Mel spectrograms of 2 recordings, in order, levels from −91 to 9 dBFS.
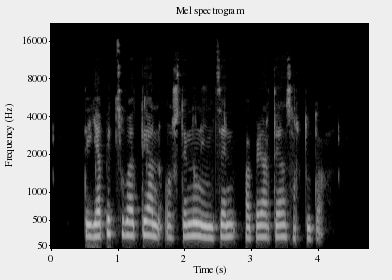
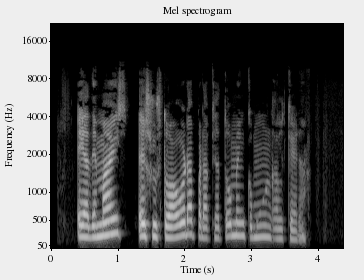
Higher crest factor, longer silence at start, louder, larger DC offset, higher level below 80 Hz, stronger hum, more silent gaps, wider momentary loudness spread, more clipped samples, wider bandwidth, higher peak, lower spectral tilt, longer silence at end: about the same, 16 dB vs 20 dB; about the same, 0.5 s vs 0.4 s; second, -27 LUFS vs -21 LUFS; neither; about the same, -72 dBFS vs -74 dBFS; neither; neither; second, 12 LU vs 15 LU; neither; first, 16 kHz vs 9.6 kHz; second, -10 dBFS vs -2 dBFS; about the same, -5 dB/octave vs -5 dB/octave; first, 0.7 s vs 0.55 s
